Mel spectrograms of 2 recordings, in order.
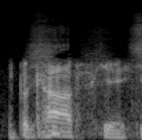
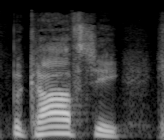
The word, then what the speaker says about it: Spakovsky: I mean, so guys like Hans von Spassky, I can't pronounce his name, but Spakovsky, yeah. – Yes, Spakovsky.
